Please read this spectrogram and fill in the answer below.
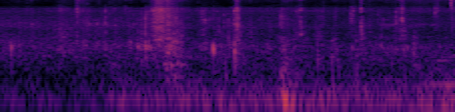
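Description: Someone getting into a pickup truck's cab through its open door: a few light clicks and knocks, and a dull thump about one and a half seconds in.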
